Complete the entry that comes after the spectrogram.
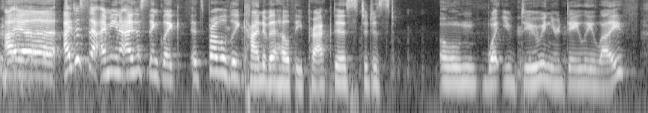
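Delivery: normal talking voice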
